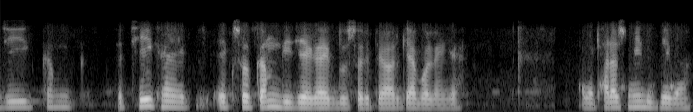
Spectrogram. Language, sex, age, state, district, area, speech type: Hindi, male, 18-30, Bihar, Samastipur, rural, conversation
